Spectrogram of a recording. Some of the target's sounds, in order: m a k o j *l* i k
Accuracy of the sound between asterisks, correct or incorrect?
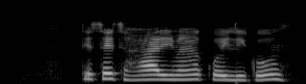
correct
